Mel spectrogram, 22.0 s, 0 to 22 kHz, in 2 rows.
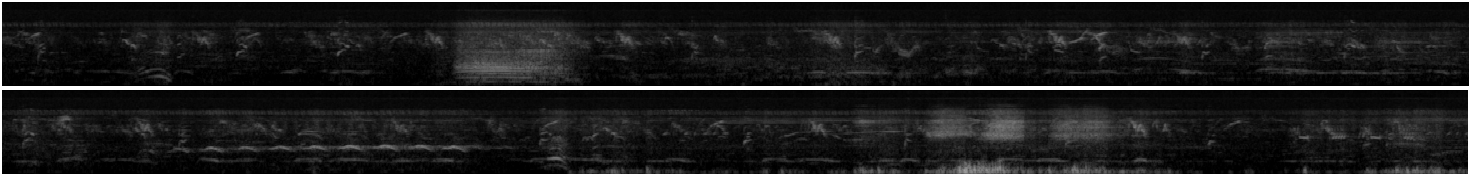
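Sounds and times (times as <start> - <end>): birds chirping: 0.0 - 22.0.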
